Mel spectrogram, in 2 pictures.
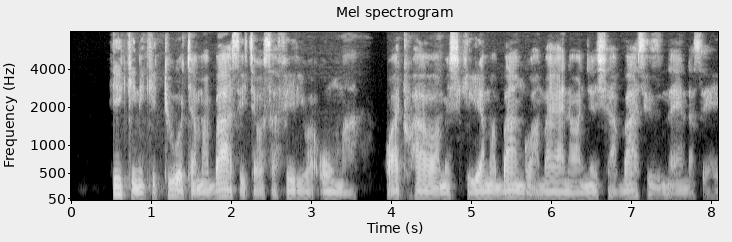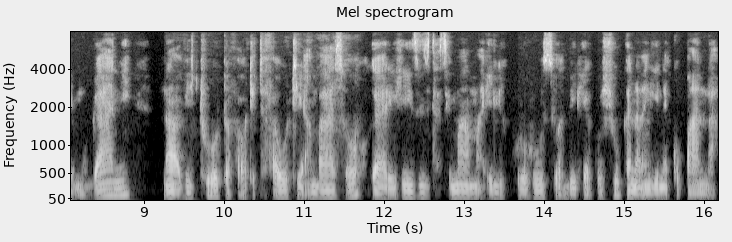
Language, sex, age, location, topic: Swahili, male, 25-35, Nairobi, government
